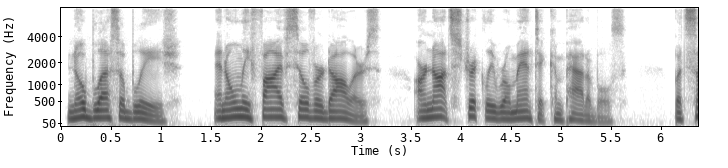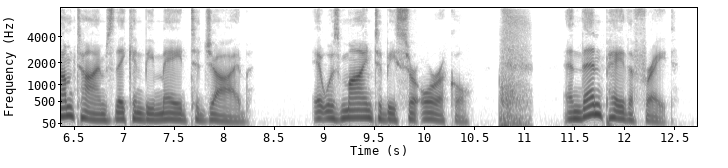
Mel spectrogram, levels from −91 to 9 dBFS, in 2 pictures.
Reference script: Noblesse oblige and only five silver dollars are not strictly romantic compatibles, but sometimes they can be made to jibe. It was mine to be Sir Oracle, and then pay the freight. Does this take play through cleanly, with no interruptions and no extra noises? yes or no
no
